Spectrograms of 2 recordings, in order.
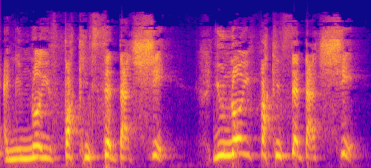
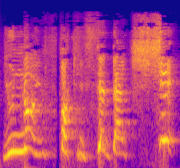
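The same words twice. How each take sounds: First: Angry accusation. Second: Much higher, louder yell; climbing into a furious yell; furious accusation. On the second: Angry accusation building. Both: Real, not acted.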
